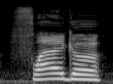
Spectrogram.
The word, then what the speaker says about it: flagellation: It's flagellation. I always thought there was an R in there.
